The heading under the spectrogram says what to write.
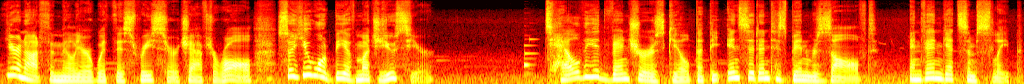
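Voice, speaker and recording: A young male forest ranger from a fantasy game, with a fairly high voice and lively intonation. He gives instructions in a brisk, articulate, matter-of-fact way, responsible and in charge, over faint background noise. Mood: firm, concerned. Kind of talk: video game voice acting.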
